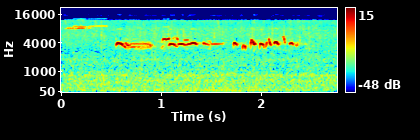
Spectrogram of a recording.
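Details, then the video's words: A European robin (Erithacus rubecula) sings a high, thin, gentle phrase: a few sweet drawn notes, then a quick tumbling run of sparkling twitters, against faint background hiss. "Ласковое пение Зарянки(малиновки)"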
